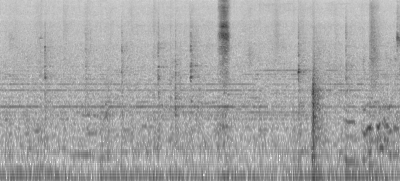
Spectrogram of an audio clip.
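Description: Corded electric hair clippers buzzing steadily as they cut a child's short hair, with a sharp knock about six seconds in.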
